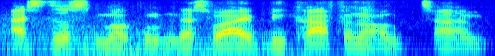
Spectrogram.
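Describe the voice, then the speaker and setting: A man's voice: on the low side, brisk, fairly bright tone, a little hiss or hum, poor audio. A man in his late thirties chatting casually with a friend on stream, laid-back and profane. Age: late 30s. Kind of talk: casual chat.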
